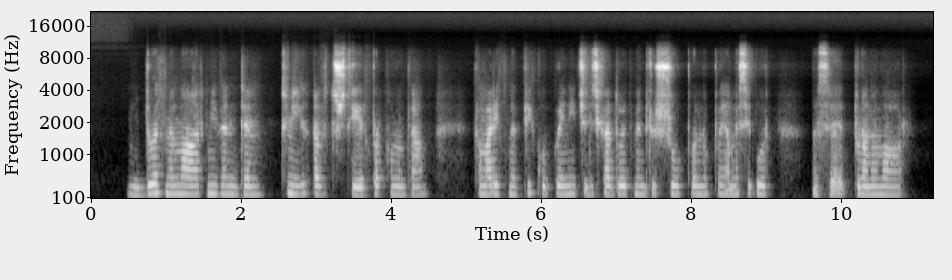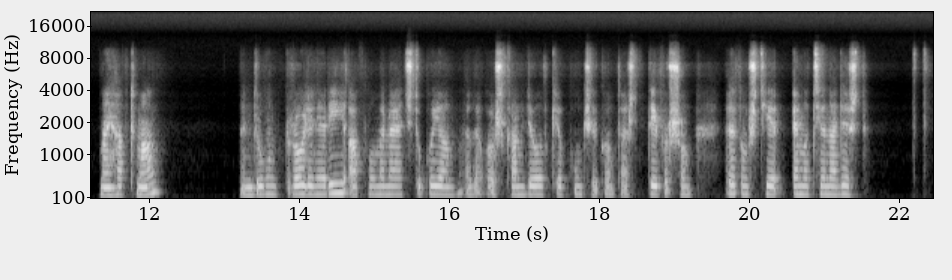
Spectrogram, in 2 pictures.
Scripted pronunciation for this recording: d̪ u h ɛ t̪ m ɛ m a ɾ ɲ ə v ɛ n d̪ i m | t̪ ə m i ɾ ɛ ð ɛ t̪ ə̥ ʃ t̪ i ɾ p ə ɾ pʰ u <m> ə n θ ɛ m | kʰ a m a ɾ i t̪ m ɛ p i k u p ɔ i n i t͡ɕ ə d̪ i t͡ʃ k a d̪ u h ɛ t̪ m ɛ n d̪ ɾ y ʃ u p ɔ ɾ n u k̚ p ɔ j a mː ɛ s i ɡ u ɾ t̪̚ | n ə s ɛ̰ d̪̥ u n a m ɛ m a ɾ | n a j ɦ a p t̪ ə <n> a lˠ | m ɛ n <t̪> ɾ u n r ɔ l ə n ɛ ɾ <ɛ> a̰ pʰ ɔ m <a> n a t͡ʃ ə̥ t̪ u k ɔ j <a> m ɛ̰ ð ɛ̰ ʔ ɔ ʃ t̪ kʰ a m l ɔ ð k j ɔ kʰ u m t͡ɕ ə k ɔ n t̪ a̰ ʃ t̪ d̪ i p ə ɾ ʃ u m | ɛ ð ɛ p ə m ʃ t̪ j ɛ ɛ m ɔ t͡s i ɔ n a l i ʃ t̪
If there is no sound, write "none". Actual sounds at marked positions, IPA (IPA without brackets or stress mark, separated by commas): n, m, d̪, i, ɛ, a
